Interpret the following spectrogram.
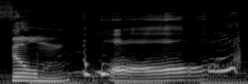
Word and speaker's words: film noir: And it's getting a little bit on the old film noir. That's how you pronounce that word, okay?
